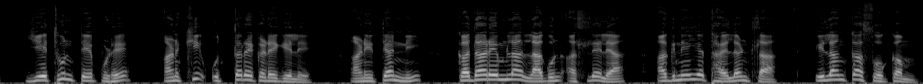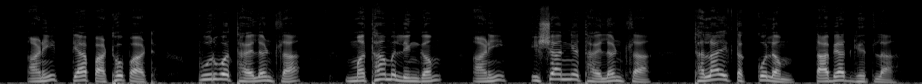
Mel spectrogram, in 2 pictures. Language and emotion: Marathi, neutral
